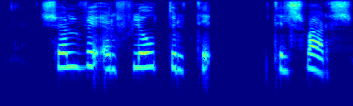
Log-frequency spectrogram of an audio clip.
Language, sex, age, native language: Icelandic, male, 9, Icelandic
